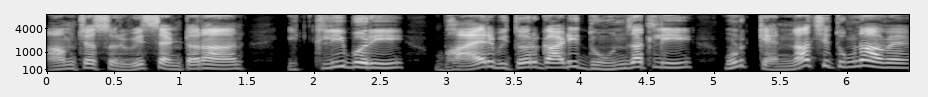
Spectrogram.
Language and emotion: Goan Konkani, surprised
